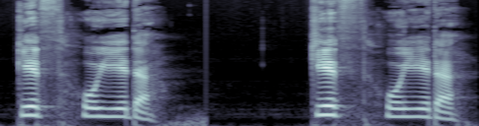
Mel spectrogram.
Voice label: "kerhoyetv", Muscogee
